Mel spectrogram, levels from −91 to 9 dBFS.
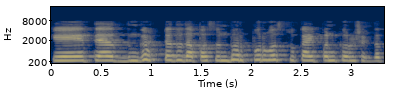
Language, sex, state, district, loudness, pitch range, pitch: Marathi, female, Maharashtra, Pune, -25 LUFS, 280-310 Hz, 290 Hz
